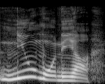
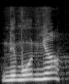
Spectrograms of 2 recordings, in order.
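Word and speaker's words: pneumonia: गया साइलेंट हो गया पी क्या हो गया साइलेंट हो गया है ना न्यू मोनिया निमोनिया क्या है सर बीमारी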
